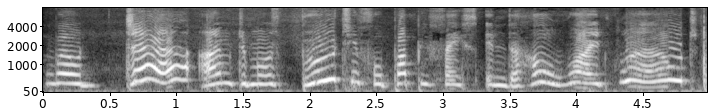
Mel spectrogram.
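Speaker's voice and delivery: the dog's imagined cheeky reply; voicing the dog. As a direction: speak for the dog, smugly. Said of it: "It's like".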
